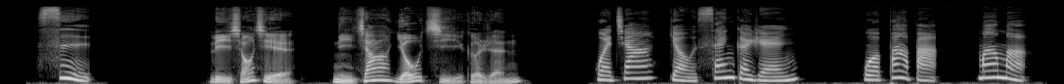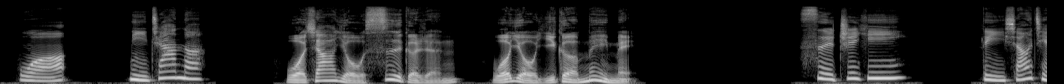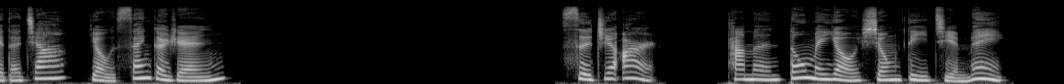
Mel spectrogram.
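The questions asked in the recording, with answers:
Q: 李小姐的家有三个人。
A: 对 (O)

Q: 他们都没有兄弟姐妹。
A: 错 (X)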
